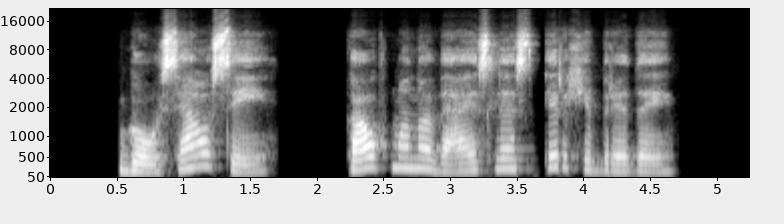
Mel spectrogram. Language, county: Lithuanian, Telšiai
